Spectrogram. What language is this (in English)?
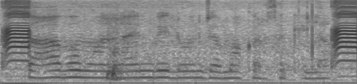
Bhojpuri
